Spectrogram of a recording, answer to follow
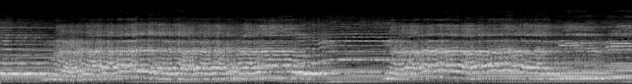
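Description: Carnatic music in raga Kalyani: a male voice and violin trace a gliding, ornamented melodic line over a steady drone.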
